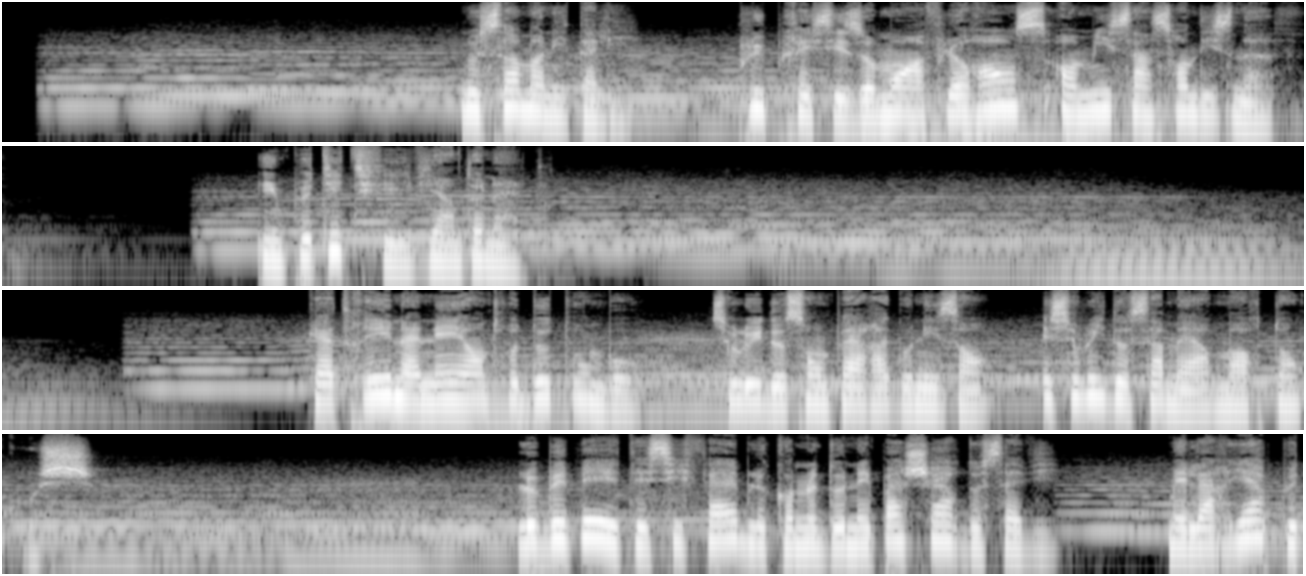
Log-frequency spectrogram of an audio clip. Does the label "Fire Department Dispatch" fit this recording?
No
